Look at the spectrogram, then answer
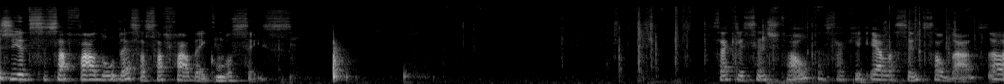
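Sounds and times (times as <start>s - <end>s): soft knock: 3.3s - 3.6s
cards being handled: 5.4s - 10.0s.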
